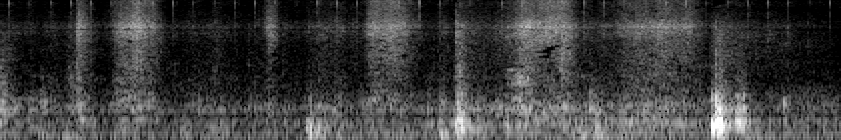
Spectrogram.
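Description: Footsteps on a wooden floor with light rustling, a few soft irregular steps, and one louder bump near the end.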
